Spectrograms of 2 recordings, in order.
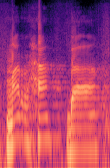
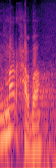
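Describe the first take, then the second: First: The word is said slowly and carefully. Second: The word is said quickly and smoothly. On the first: "You just follow it" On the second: "when you say it quickly"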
